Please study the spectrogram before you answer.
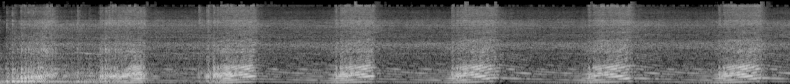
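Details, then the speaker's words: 1992-registered (BE 2535) Yamaha VR two-stroke motorcycle, quiet at idle. Blipped about once a second, it rattles on each rise in revs. The seller is unsure whether it is the piston rings or the connecting-rod bearing, and it is unrepaired. "เดินเบานี่เงียบอยู่แต่พอเปิ้ลปุ๊บมันจะมีเสียงนะครับครับเสียงนี้ผมไม่แน่ใจว่าเป็นลูกแหวนหรือลูกปืนไตก้านนะครับ"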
